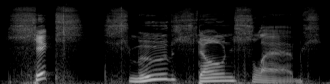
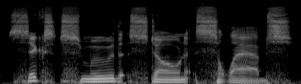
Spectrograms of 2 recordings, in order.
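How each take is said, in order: First: The s sounds are said with a lisp. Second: The s sounds are said clearly. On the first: "Do it with the list" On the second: "Imagine I had a lisp"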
